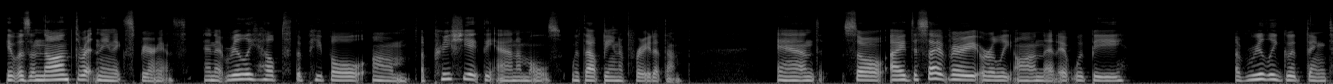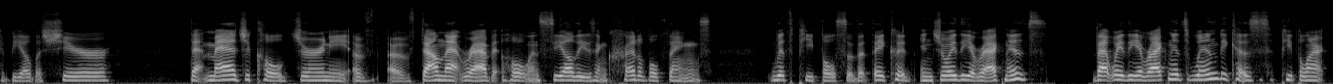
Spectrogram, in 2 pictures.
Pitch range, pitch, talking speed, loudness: 180-210 Hz, 190 Hz, 165 wpm, -26 LUFS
